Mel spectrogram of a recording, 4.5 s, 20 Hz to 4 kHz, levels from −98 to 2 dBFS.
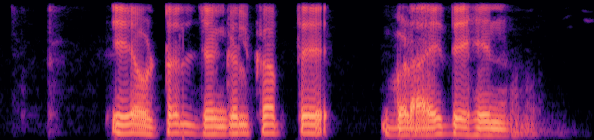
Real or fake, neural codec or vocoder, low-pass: real; none; 3.6 kHz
